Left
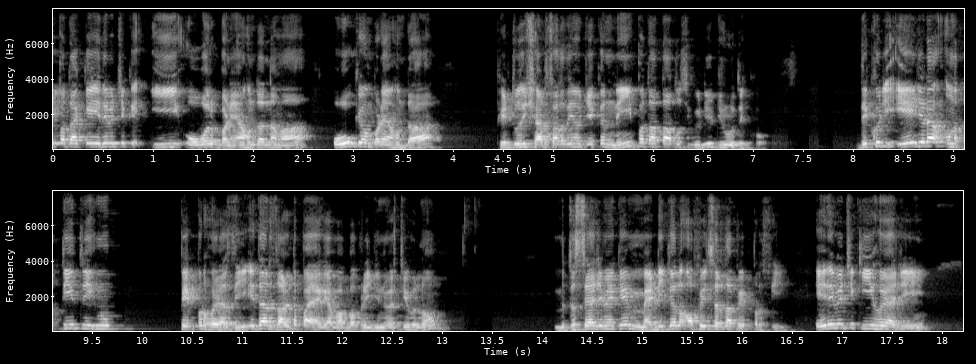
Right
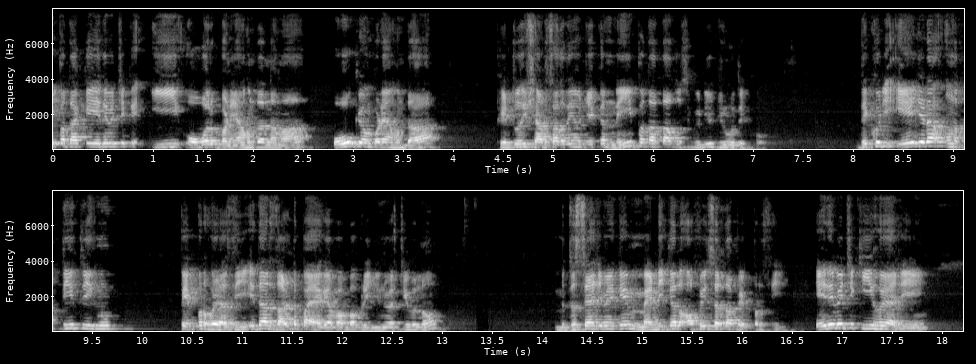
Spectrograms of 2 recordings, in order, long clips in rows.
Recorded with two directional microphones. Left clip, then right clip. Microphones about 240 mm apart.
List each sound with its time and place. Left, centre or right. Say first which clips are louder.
0.0 s speech: left 1 dB; centre
8.0 s speech: even; centre
14.2 s speech: left 1 dB; centre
